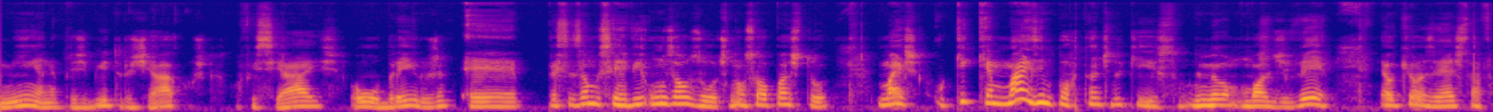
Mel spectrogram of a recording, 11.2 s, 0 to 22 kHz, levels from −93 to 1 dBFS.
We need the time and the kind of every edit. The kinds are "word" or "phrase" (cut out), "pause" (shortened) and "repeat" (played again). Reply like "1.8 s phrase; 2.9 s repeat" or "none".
3.4 s pause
